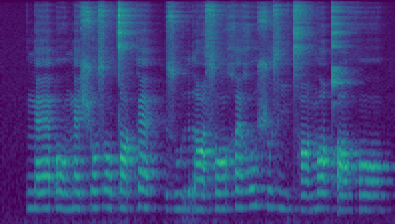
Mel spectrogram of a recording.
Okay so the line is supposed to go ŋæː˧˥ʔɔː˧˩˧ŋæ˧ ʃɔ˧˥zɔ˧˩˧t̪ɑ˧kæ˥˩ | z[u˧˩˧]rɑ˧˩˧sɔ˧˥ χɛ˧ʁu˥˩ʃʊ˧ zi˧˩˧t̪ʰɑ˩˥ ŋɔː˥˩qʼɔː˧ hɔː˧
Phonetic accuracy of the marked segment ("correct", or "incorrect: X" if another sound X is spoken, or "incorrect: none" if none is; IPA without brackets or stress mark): correct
